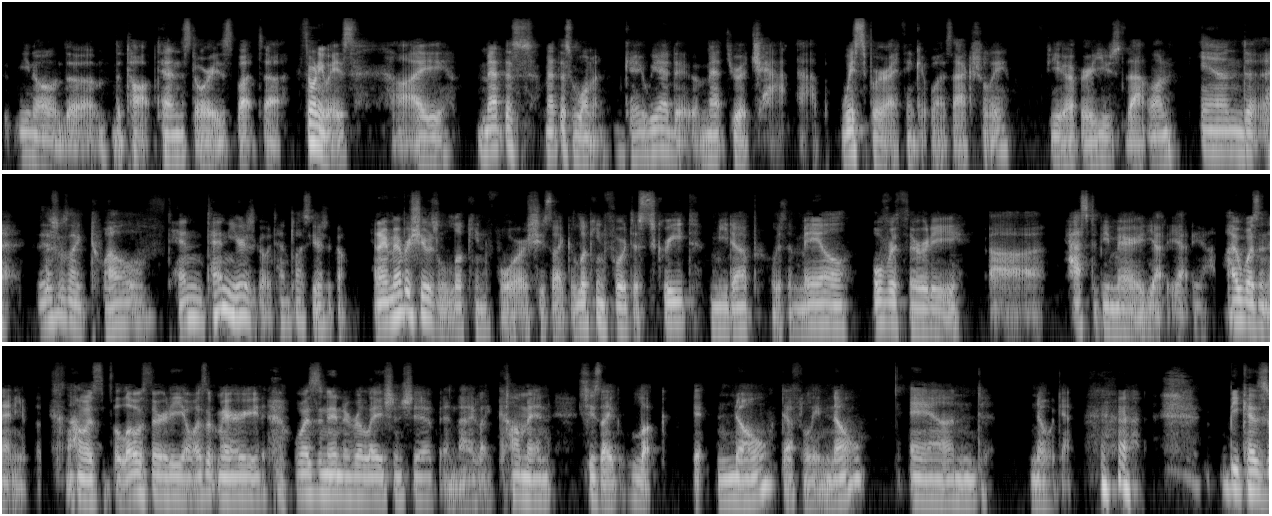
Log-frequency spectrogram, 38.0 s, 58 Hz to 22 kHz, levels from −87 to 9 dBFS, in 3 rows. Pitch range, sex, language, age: 105-135 Hz, male, English, 20-39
